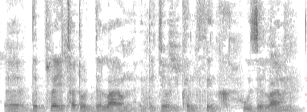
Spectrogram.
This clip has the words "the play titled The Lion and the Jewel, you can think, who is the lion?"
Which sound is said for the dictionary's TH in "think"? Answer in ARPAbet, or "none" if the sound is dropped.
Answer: TH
